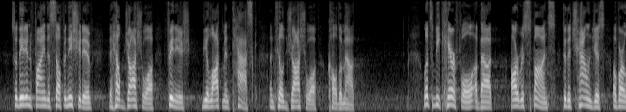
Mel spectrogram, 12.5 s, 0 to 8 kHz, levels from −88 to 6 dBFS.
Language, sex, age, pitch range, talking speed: English, male, 40-59, 140-200 Hz, 140 wpm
